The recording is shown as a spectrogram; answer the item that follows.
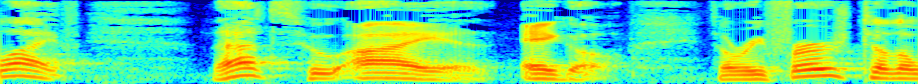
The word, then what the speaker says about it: ego: And then the personal pronoun ego.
